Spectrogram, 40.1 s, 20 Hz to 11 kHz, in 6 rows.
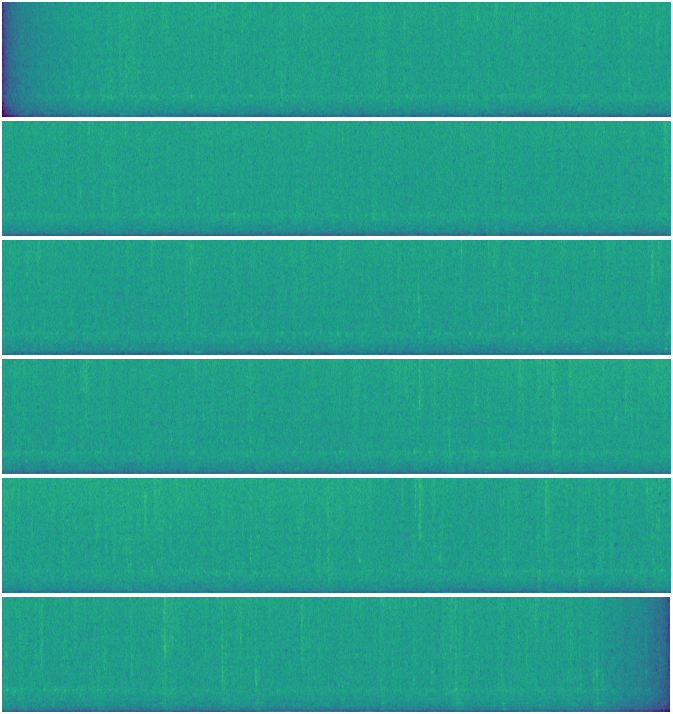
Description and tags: Rain, Moderate, B
Raw audio of moderate rainfall in Callahan, Florida. You can hear water rushing down a nearby plastic drain attached to the side of the house.
An example of how you might credit is by putting this in the description/credits:
The sound was recorded using a "H1 Zoom recorder" on 8th August 2016.
raindrops, moderate, weather, raindrop, rain, raining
